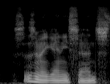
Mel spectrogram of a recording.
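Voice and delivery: ordinary talk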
